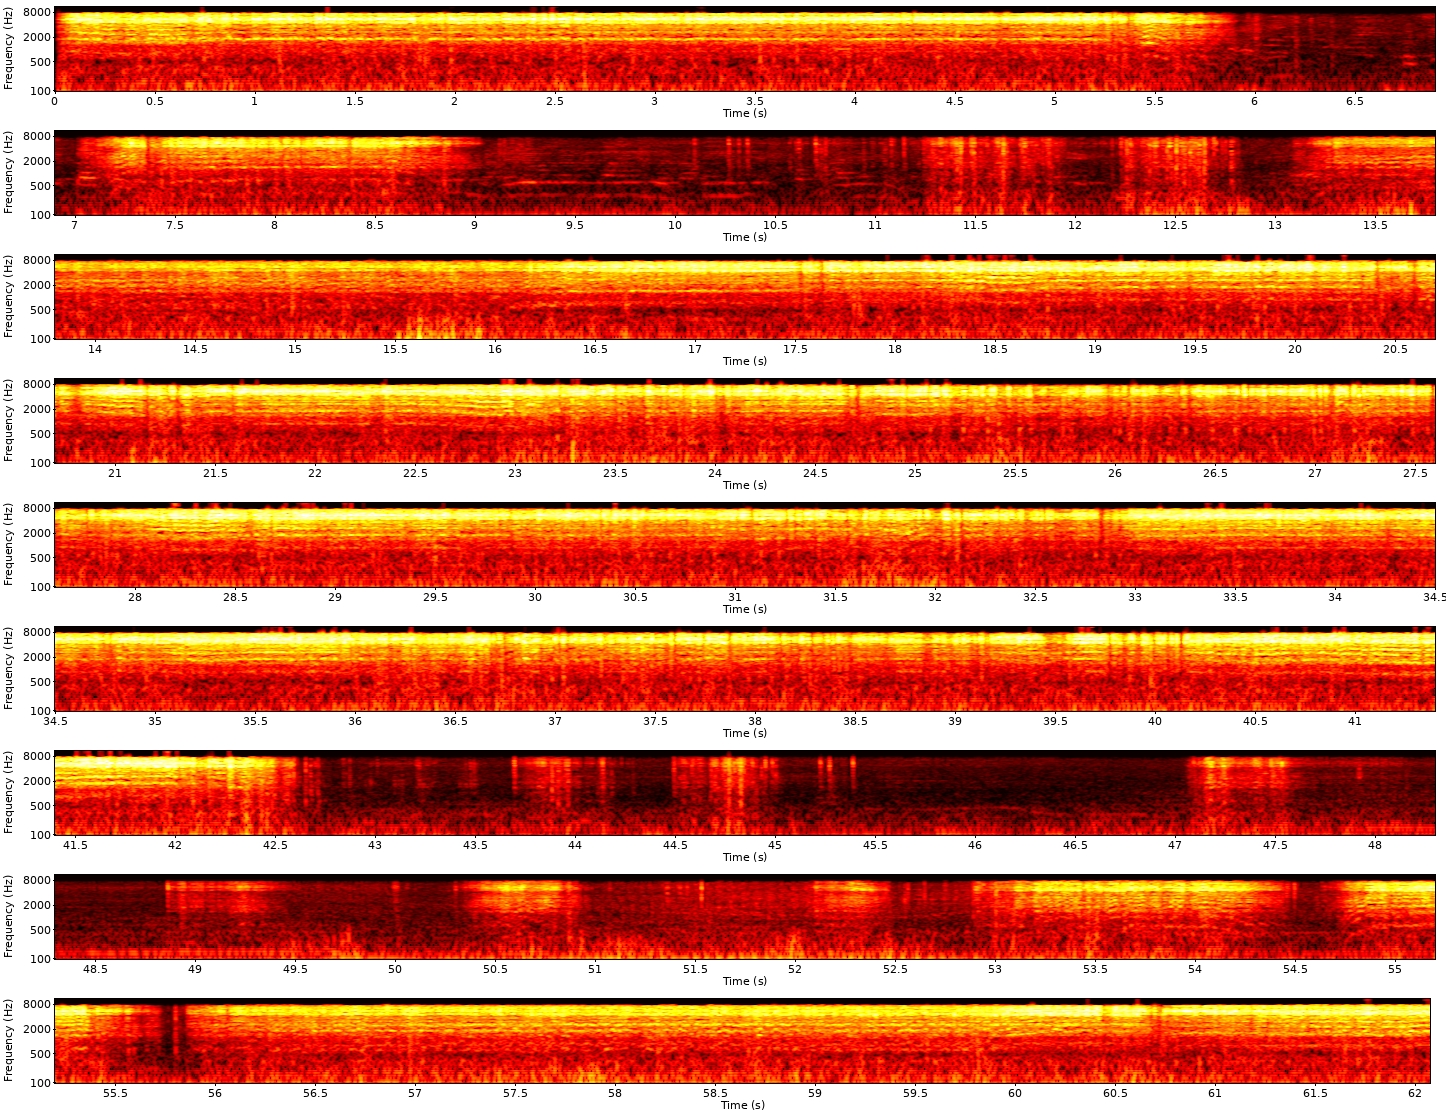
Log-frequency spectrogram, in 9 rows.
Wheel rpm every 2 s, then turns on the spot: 230, 230, 180, 60, 60, 10, 60, 160, 200, 230, 230, 230, 230, 240, 230, 230, 230, 230, 230, 230, 220, 40, 10, 20, 10, 20, 60, 70, 160, 200, 220.
10-12 42-44 46-52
